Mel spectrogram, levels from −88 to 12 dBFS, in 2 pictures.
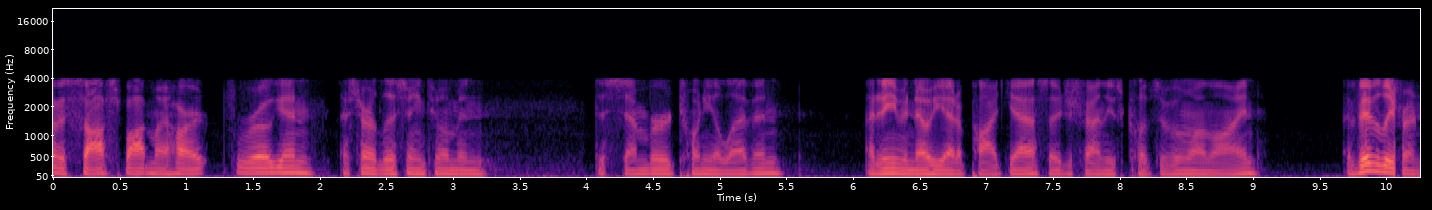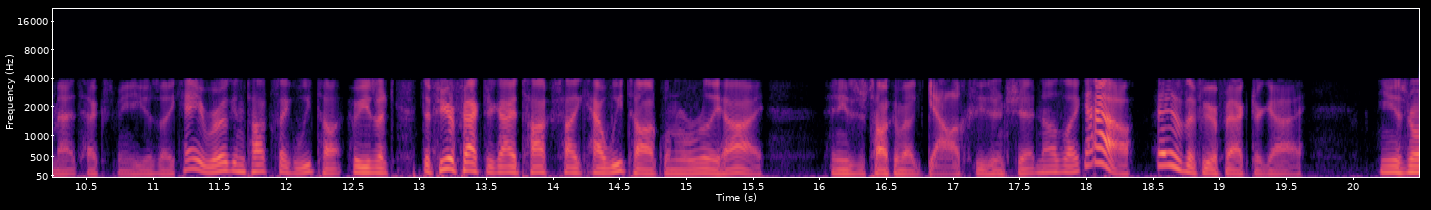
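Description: At 10.06 to 10.08 s a skip ahead occurs. Roughly 0.7 s of speech is gone, probably dropped when the jitter buffer overflowed with newer audio queued. Playback jumps straight across with no silence or filler. Unlike a dropout, there is no silent gap, and the two sides meet almost seamlessly.

From 10.21 to 11.12 s a jitter buffer speed-up follows. Still holding surplus audio, the buffer trims repeated slivers of a pitch period or so, about a tenth of a second in total. Speech runs at 109% with its pitch unchanged, unlike a resampling error, which would raise the pitch. Throughout, the narrowband G.711 call path passes nothing above 4 kHz.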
